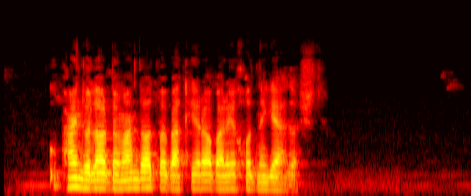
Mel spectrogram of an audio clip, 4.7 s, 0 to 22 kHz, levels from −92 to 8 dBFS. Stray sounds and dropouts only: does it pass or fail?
pass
